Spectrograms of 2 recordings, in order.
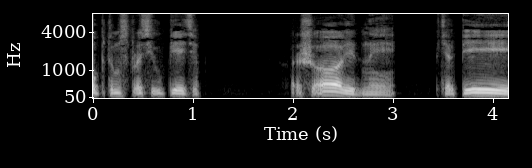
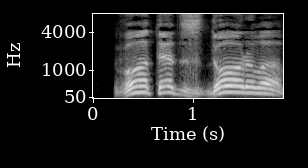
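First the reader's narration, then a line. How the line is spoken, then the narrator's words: Delighted exclamation. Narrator (Russian): в восторге воскликнул Петя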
